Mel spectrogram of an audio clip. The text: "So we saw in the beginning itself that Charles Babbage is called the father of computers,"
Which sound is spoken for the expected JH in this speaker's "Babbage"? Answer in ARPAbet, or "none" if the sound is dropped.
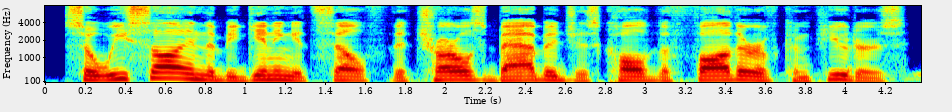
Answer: JH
